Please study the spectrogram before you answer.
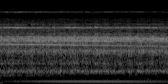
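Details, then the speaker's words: Mahindra Treo Plus 8 kW EV motor running on the bench, too loud to drive; steady harsh high-pitched whine with grinding, ratcheting edge; opened up showing bad upper bearing and gear turning with a sticking, catching motion. "यह ऊपर का है bearing. इसका भी खराब है। देख सकते हैं। थोड़ा अटक अटक के चल रहा है।"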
